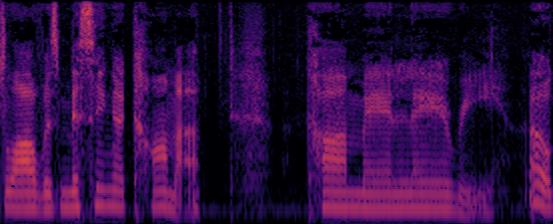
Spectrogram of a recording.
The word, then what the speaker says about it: Camilleri: Camilleri. Oh, Camilleri. They give you a pronunciation thing right here next to her name.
